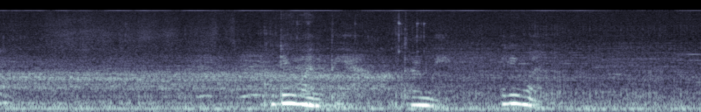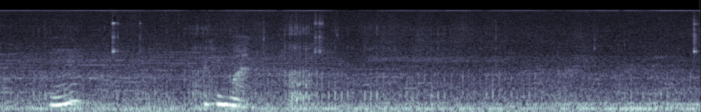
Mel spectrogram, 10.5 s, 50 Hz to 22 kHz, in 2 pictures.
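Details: Five short, rising-then-falling meows spaced one to two seconds apart from Pia, an 8-month-old female cat on heat, filmed September 23, 2011, two hours after taking her first birth control pill; a quiet pause follows.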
